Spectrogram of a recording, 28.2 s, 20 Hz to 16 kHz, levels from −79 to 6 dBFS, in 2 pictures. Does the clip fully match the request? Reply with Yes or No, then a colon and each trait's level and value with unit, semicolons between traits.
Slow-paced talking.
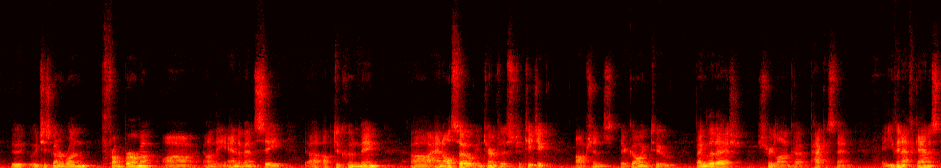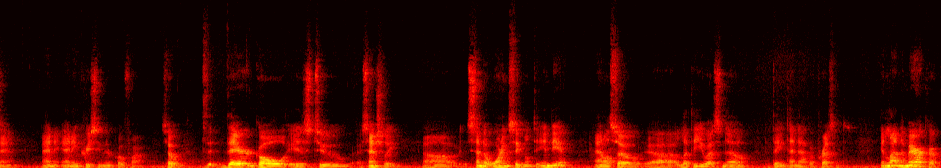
No: average, 145 wpm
